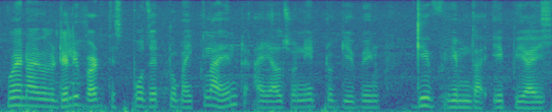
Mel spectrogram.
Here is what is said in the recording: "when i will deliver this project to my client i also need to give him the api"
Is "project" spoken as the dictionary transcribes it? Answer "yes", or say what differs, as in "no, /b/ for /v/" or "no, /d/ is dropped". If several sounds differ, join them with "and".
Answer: no, /ɹ/ is dropped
